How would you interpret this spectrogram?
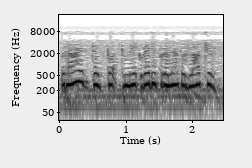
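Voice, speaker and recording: High-pitched housemaid played by a woman, 1950s radio play, excitable and gossipy, very lively intonation, noisy vintage sound. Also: quick pace, narrow, tinny audio, close to an everyday voice. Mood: chatty, wistful. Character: chatty, emotional working-class housemaid, landlady's daughter. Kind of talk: 1950s radio drama acting.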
